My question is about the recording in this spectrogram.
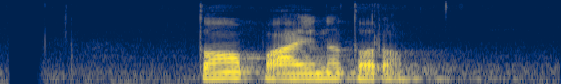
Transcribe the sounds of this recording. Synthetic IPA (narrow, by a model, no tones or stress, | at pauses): t̪ʌ̃paenʌt̪ʌɾʌ̰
